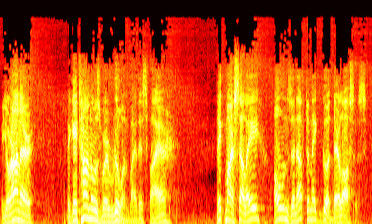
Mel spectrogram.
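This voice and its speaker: A man's voice: medium pitch, big pitch swings, a little slow, sharp tone, full character voice, low-quality recording. An American man playing a righteous, formal attorney in a 1950s radio courtroom drama. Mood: measured, confident. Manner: formal, declamatory. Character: forceful, righteous male attorney confronting a culprit in court.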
